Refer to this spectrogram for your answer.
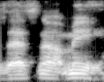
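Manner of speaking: hushed whisper. Retelling a cousin's reply while hiding from a helicopter: imitating a whisper. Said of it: "he whispers to me".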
